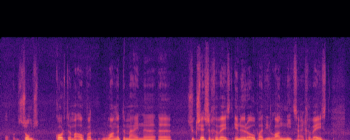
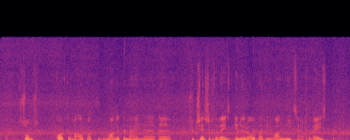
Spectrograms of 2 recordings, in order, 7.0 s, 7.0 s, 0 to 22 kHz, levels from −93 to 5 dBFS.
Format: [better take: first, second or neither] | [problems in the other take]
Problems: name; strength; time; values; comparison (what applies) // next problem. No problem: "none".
first | hiss; loud; throughout; 6 dB below the speech; faint in the first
